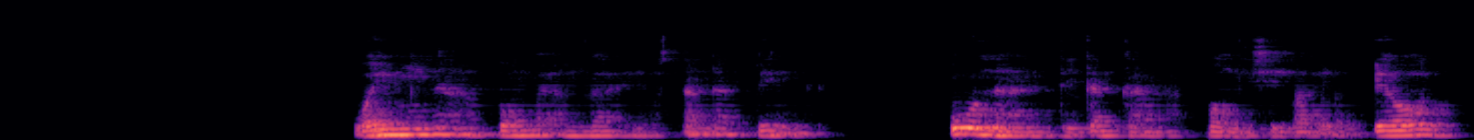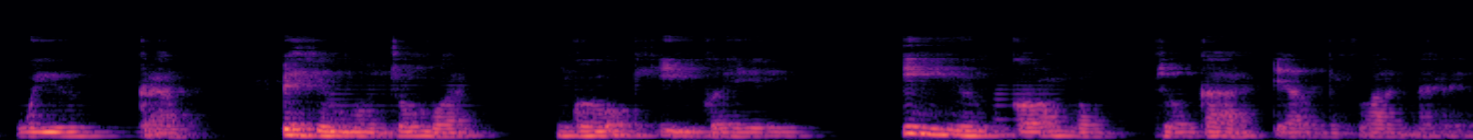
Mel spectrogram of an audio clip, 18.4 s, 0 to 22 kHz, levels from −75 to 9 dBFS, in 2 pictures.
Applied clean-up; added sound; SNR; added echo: neural mask model DeepFilterNet 3.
